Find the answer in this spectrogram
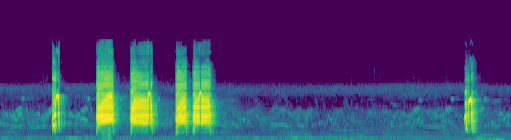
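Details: Black francolin (mushki teetar) calling: a short harsh note, then two long grating bursts and two more in quick succession, followed after a pause by one more rasping note; quiet background.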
